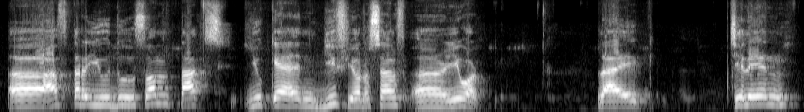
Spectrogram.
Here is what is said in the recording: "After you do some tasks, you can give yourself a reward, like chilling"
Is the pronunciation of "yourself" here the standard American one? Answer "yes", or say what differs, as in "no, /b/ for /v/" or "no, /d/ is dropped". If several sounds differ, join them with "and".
yes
